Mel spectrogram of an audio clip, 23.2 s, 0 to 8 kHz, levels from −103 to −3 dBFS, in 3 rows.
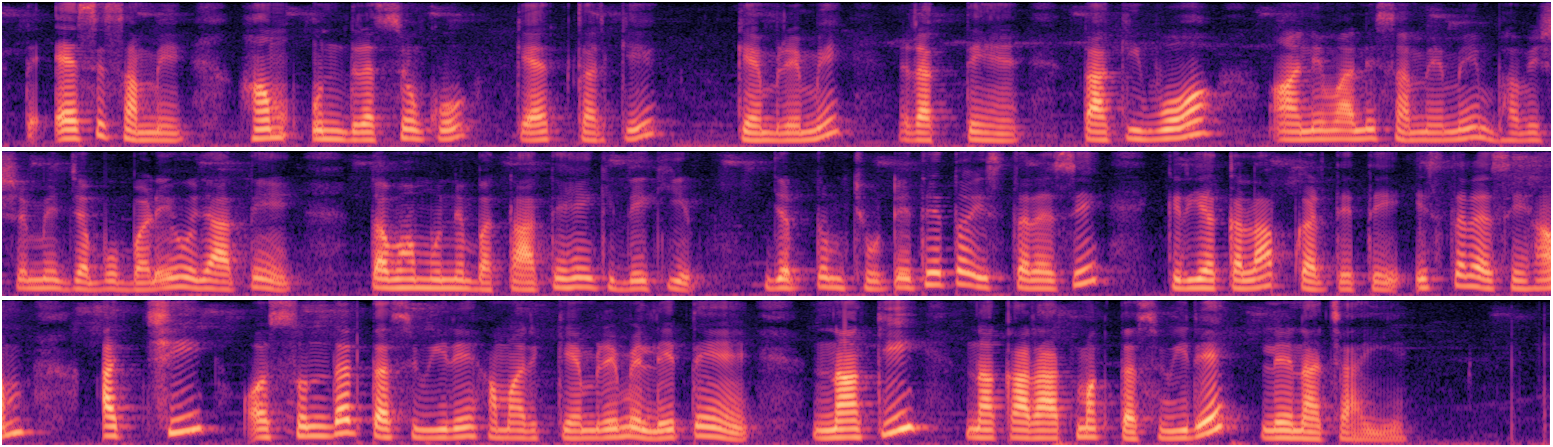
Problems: constant background noise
